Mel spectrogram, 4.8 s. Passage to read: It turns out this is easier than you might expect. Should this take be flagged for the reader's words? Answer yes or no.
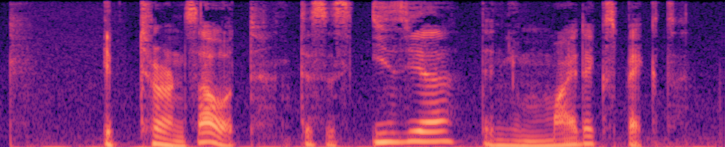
no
